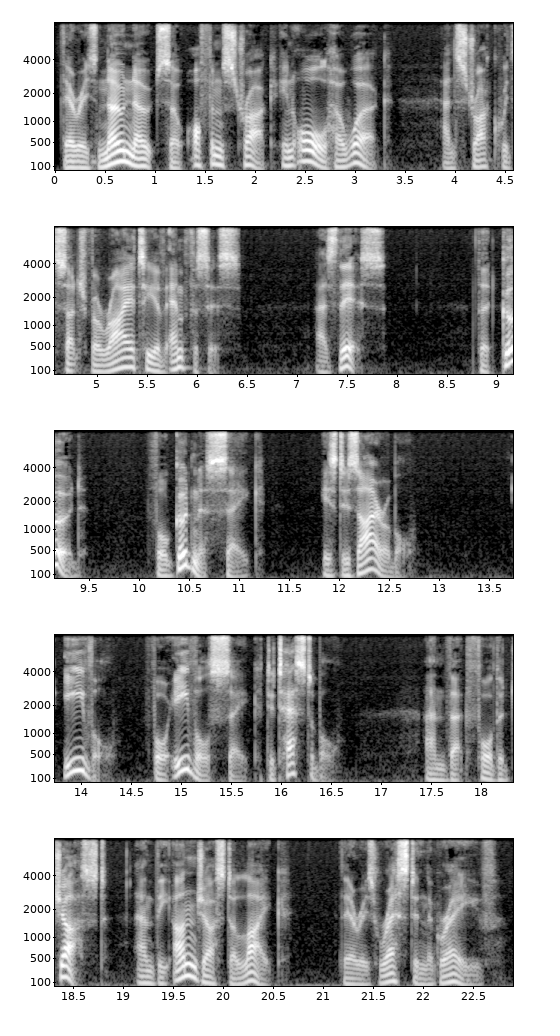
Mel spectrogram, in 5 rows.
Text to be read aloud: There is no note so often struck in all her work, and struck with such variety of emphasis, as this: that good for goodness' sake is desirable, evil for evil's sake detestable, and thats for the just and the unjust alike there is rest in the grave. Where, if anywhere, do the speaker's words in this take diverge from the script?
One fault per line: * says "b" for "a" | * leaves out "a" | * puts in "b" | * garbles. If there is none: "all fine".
* says "that" for "thats"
